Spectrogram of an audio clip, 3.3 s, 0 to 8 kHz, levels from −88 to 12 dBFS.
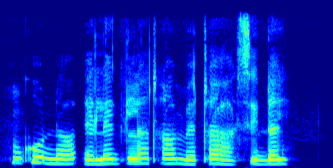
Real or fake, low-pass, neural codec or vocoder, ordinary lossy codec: real; 7.2 kHz; none; none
